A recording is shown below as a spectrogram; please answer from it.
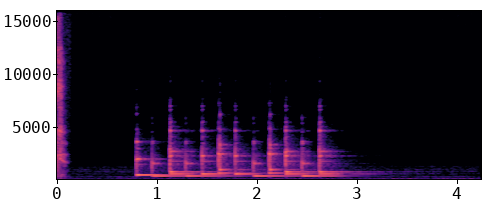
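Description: Mobile phone ringtone: a quick tune of about a dozen short notes, starting about a second in and fading out near the end.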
